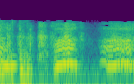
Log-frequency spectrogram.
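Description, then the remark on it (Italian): Heavy, voiced panting: a handful of deep, groaning breaths, each lasting about half a second, loud and rough, with brief gaps of quieter breathing between them. “L'ansimata.”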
